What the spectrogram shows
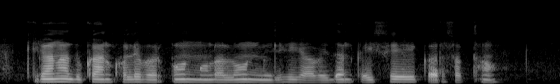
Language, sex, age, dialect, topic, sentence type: Chhattisgarhi, male, 31-35, Northern/Bhandar, banking, question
